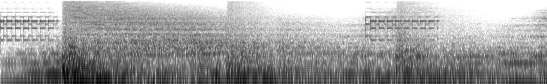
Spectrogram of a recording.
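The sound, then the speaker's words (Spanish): A mobile phone rings at full volume, a loud, bright melodic ringtone whose repeating phrases restart a few times without pause, with no voices. “el celular volvió a sonar a todo volumen.”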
